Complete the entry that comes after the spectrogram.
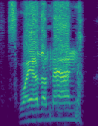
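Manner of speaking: grudging, ill-graced, gruff growl. Narrator voicing Mister Fang answering the man, growled. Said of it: "growled Mister Fang with a very ill grace".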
